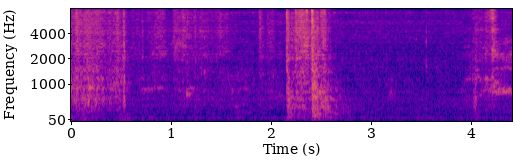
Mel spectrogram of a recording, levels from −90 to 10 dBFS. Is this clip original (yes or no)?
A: no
